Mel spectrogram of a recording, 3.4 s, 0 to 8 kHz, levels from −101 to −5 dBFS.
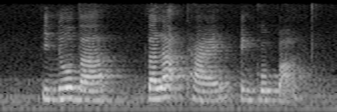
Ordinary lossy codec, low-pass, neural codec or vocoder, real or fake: none; 7.2 kHz; none; real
